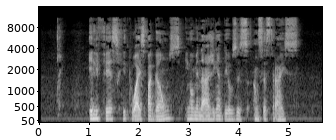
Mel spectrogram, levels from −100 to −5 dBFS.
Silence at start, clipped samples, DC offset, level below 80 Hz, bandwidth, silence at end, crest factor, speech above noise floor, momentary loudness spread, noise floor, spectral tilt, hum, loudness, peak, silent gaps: 0.35 s; under 0.1%; under 0.1%; -48 dBFS; 11.5 kHz; 0.5 s; 24 dB; 32 dB; 13 LU; -59 dBFS; -4.5 dB/octave; none; -27 LUFS; -4 dBFS; none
